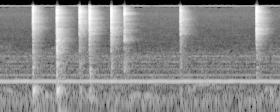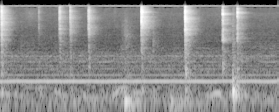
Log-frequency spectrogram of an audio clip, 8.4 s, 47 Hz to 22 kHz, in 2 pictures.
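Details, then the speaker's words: Akai AS-1080DB quad receiver with a no-sound fault: sharp, dry relay clicks in irregular bursts about twice a second over a steady low hum as the relays keep chattering. "hear the relays clicking now"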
